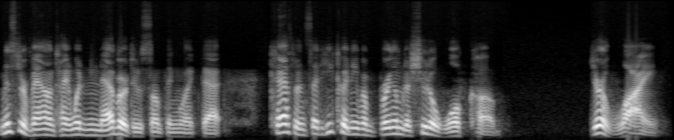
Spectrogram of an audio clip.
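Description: A man's voice: fairly low pitch, sing-song, measured pace, dry recording, narrow, tinny audio. A man voicing a naive young city man in a story, earnest, easily upset and stammering in protest. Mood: shaken, disbelieving.

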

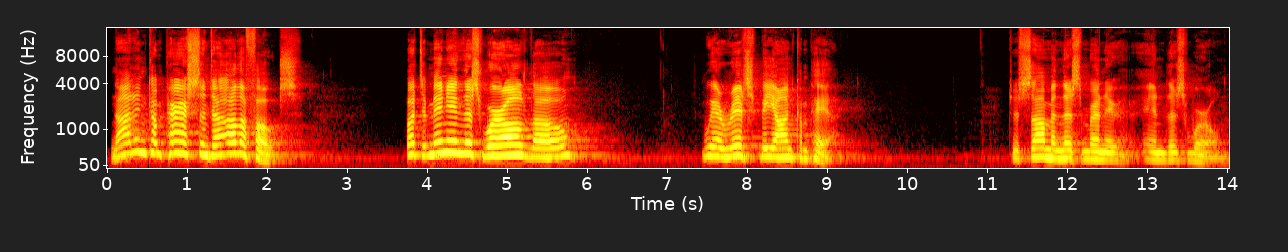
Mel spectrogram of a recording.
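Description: Slow, high-voiced elderly American preacher. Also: male voice, a bit bright. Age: 70s. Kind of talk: sermon with anecdotes. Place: church sanctuary, speaking from the pulpit. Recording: reverberant church hall, long echo.

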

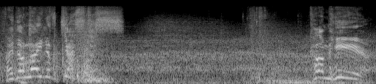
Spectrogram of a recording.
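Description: A man's voice: very high voice, lively intonation, slow pace, bright, forceful tone, a little hiss or hum, full character voice. A man acting a bold battle-hardened warlord in a video game cutscene, declaiming solemnly. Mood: fierce, righteous.

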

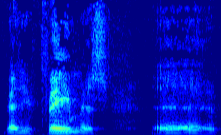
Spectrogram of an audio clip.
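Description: An older man, a native Hungarian speaker, giving oral history testimony in a halting, reflective way with many restarts. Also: fairly low pitch, creaky, dark tone, highs cut off. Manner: slow, reflective recall. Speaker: interviewee.

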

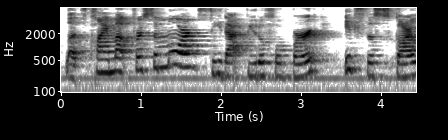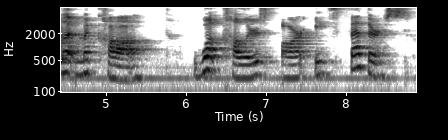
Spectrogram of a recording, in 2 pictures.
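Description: A woman in her thirties reading a picture book aloud for young children as a storytime host, expressive and clearly paced. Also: fairly high pitch, slow, a little hiss or hum. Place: small room at home, indoors by a shuttered window. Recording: echoey home room.

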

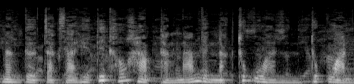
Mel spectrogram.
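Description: A man's voice: fairly low pitch, very animated, fast, very noisy. A man narrating a parable in an earnest, persuasive way and speaking directly to the listener. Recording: soft music behind the voice.

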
